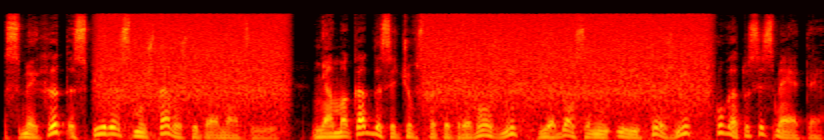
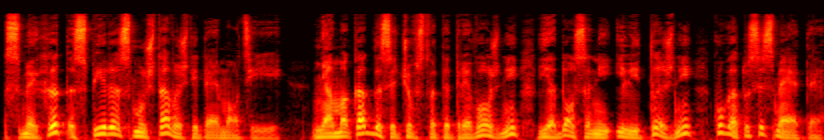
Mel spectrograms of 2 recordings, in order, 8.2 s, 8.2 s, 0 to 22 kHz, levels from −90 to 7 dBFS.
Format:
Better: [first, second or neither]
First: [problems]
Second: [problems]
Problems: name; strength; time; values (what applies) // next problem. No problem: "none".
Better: second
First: hiss; loud; from 1 to 3 s and from 4 to 7 s; 2 dB below the speech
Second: none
